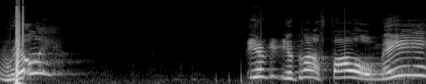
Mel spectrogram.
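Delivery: high, disbelieving, incredulous tone.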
